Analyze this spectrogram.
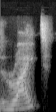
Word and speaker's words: right: Luego tenemos right, que ya habíamos visto que la combinación de IGH nos genera un sonido I.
